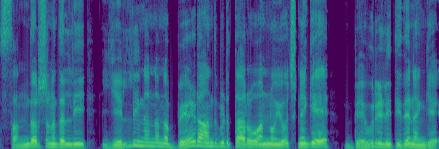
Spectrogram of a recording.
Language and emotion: Kannada, fearful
